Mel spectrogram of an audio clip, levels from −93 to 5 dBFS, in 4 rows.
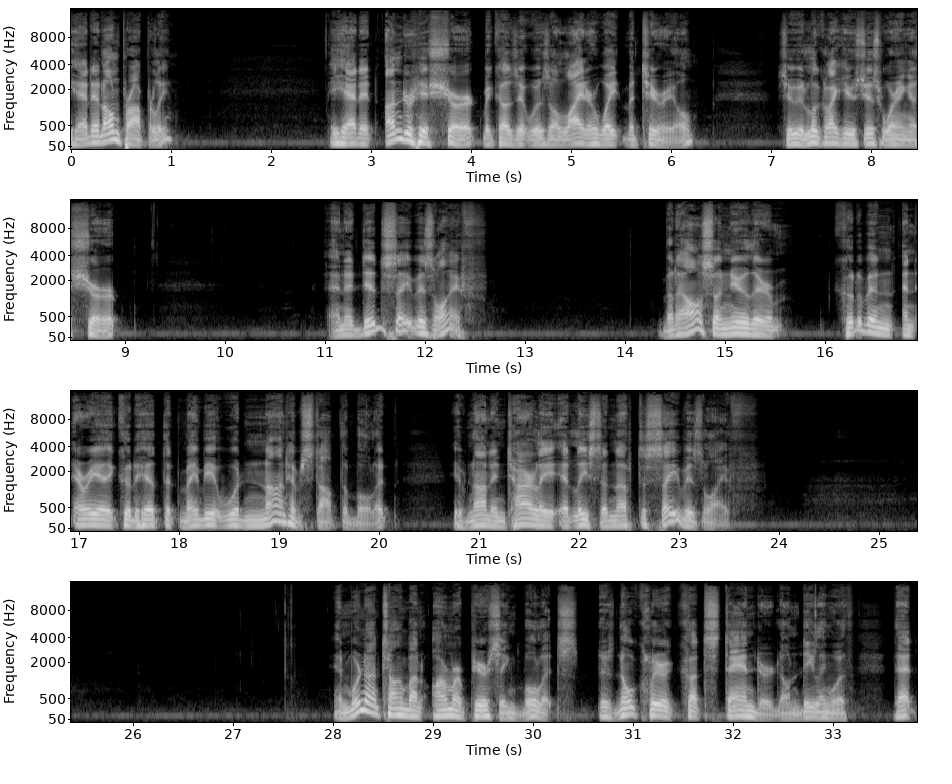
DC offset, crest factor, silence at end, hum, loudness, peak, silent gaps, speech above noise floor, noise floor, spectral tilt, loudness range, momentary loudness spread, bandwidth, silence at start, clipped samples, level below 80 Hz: under 0.1%; 18 dB; 0 s; none; -20 LUFS; -4 dBFS; none; 46 dB; -65 dBFS; -5.5 dB/octave; 6 LU; 11 LU; 15 kHz; 0 s; under 0.1%; -42 dBFS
